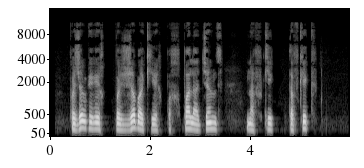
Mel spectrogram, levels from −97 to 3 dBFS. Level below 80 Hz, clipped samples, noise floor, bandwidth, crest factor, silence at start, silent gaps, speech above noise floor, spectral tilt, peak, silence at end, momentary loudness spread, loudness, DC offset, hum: -70 dBFS; under 0.1%; -71 dBFS; 11 kHz; 18 dB; 0.45 s; none; 51 dB; -8 dB/octave; -2 dBFS; 0.85 s; 13 LU; -21 LUFS; under 0.1%; none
